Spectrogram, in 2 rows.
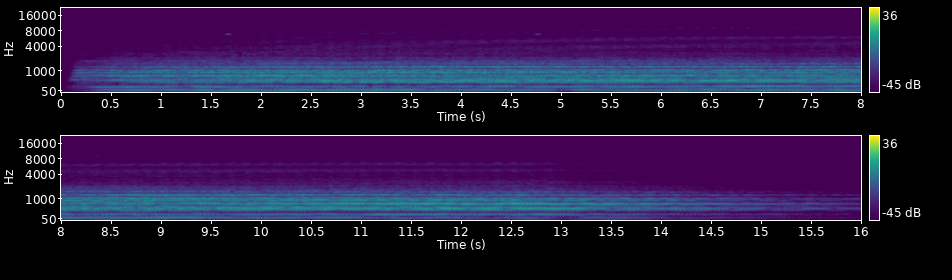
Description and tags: Horror Sounds 10
Ambiance, Atmosphere, Creepy, Dark, Evil, Horror, Scary, Sinister, Sound, Spooky, Thrill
